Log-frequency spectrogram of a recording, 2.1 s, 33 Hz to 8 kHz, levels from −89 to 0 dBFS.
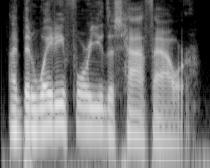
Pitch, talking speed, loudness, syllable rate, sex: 105 Hz, 230 wpm, -18 LUFS, 5.4 syllables/s, male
